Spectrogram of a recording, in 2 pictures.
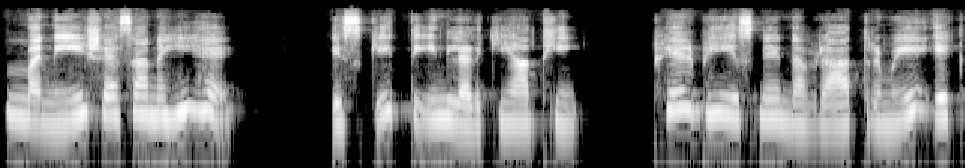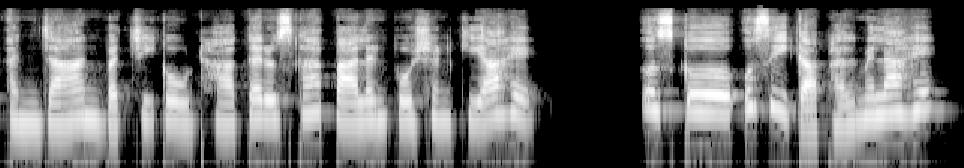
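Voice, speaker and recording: Woman doing a stern goddess, preachy storybook voice, slow and a bit high. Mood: stern rebuke. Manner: admonishing, preachy. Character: stern, righteous mother goddess admonishing a sinner. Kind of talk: scripted moral storybook acting.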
